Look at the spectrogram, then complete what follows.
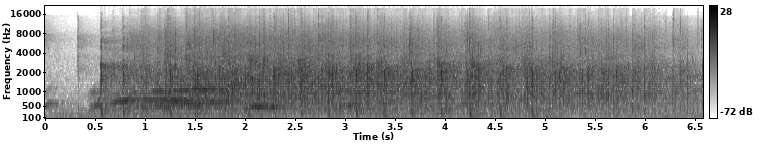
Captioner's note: graduates applauding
